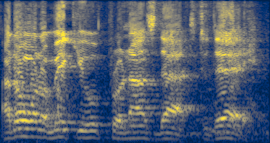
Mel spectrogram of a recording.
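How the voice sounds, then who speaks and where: Nigerian guy telling a story at a retreat, bright voice, lots of room echo. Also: mid-range voice, moderate pace. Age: young adult. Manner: animated, laughs while telling. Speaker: speaker at a retreat. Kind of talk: storytelling talk. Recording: echoey room.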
